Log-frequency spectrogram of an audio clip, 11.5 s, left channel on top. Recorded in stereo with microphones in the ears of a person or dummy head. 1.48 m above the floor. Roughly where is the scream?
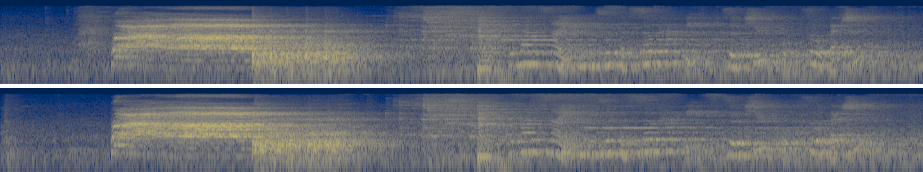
Right.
